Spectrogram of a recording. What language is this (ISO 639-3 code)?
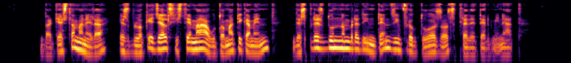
cat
